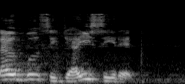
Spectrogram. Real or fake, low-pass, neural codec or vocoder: real; 10.8 kHz; none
